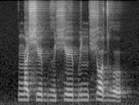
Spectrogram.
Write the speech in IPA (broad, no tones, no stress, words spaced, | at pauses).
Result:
ŋaɕebʱə çe beɲçɔdʱo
